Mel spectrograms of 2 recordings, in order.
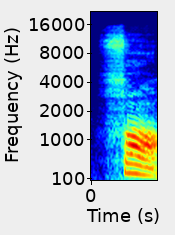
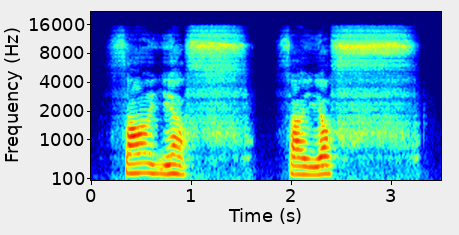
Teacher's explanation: C'est la lettre Sod, Son, et ne pas confondre avec Se. Se, Son. Vous voyez que c'est emphatique.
